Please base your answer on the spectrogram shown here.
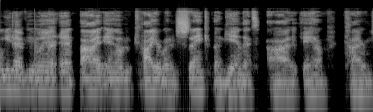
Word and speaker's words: Khyran Shank: Pronunciation. Yes. Khyran Shank, y'all.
